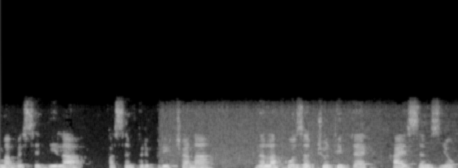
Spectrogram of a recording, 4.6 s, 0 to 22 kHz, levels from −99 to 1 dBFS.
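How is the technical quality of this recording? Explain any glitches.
The quality is compromised by two processing faults that run through the whole speech clip. The room's background noise climbs sharply around a second and a half in and then sits roughly 19 dB below the speech. Over that noise, the call audio tops out near 8 kHz, which points to a wideband call codec.

Overdone noise removal is present from start to finish. The noise reduction was pushed too hard for a recording this noisy, so any frequency band that came close to its noise estimate was driven far down or shut off entirely, including the softer parts of the voice that overlap the noise. The background between phrases collapses toward silence dotted with twinkling specks.

Noise suppressor artifacts also persist throughout. The suppressor works frame by frame, pulling down each band it judges to be steady noise, but here it only takes off about 3 dB. 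The noise dips in the gaps and swells back up underneath the talking.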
